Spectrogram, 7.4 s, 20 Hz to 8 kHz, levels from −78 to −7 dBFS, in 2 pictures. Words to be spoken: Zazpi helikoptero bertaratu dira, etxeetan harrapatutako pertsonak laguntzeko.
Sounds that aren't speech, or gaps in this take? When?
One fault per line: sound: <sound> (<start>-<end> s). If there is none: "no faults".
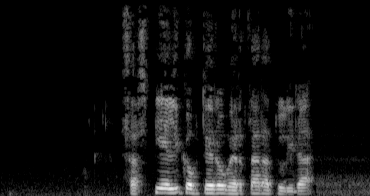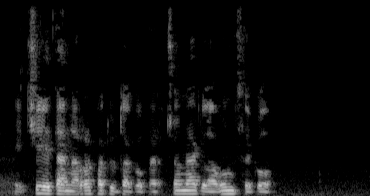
no faults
